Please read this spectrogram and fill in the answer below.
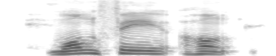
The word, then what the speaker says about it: Wong Fei Hung: So Jackie Chan's character, I'm sorry if I mispronounced, it's Wong Fei Hung.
